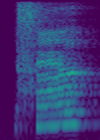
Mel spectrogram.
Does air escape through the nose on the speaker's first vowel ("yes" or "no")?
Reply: yes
